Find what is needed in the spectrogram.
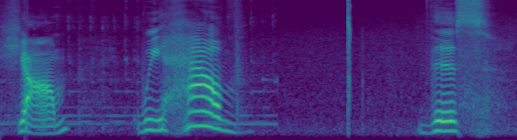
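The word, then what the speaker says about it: Yam: of the annapurna Anahata chakra is john it's pronounced YUM we have this sound vibrating through us to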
